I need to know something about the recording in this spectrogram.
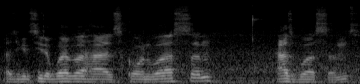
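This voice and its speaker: This man's voice is medium in pitch and moves at a moderate pace as he offers loose, unplanned let's play commentary, musing aloud along the way. He hosts gaming videos. A constant air-conditioner-style hum runs beneath an otherwise clear recording.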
